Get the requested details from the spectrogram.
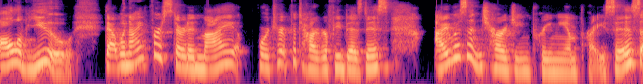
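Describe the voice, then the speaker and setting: A woman at a moderate pace, pitch swinging very widely, quiet background. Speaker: podcast host. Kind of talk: podcast monologue. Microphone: studio mic.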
